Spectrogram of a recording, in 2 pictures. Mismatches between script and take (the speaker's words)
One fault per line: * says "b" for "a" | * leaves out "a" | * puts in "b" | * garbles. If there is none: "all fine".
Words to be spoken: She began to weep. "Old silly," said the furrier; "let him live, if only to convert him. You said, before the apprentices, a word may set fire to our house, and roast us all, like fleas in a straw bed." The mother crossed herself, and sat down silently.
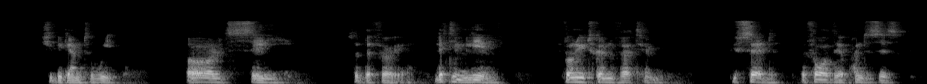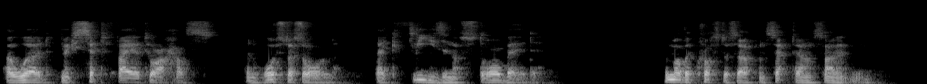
all fine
